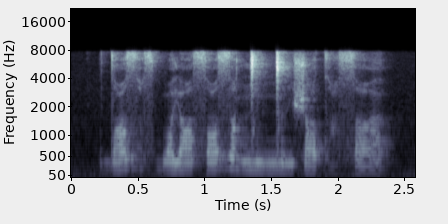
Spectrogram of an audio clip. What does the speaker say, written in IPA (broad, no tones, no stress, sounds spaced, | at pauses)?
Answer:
dˤ i zˤ i̤ sˤ b ɔ j ɨ i̯ sˤ ɨ zˤ i ŋ͡ǀ ĩ ŋ͡ǀ ɨ i̯ ʃ ɔ tˤ a̤ sˤ a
